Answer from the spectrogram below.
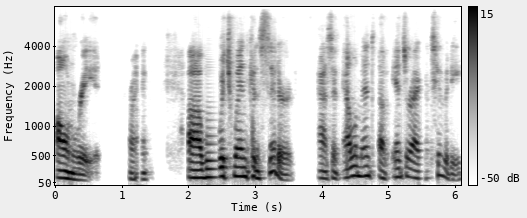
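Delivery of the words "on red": Southern US accent with American Southern pronunciation.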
